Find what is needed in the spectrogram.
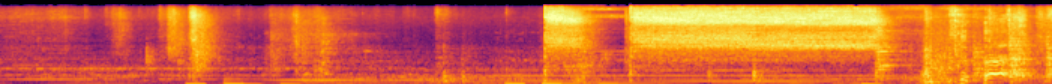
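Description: Background music with a low beat. About four and a half seconds in, a loud steady hiss of propane rushing from the opened valve of a homemade flamethrower, with gas leaking at its fittings; it cuts off suddenly about three seconds later.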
